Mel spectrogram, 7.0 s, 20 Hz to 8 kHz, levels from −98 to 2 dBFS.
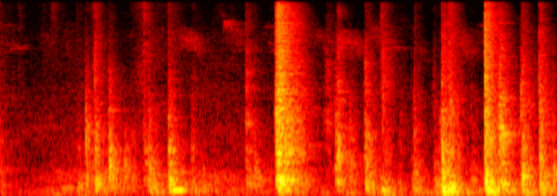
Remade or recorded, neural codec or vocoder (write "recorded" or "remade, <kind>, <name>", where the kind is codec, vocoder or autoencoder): recorded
